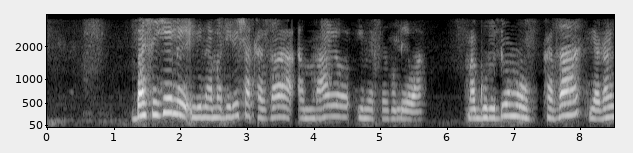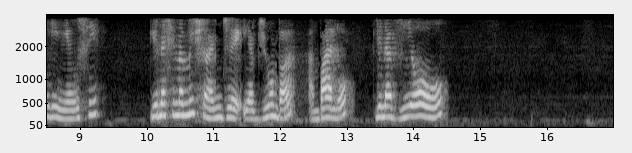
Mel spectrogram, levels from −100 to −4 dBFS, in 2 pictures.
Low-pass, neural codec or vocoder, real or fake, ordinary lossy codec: 3.6 kHz; codec, 44.1 kHz, 3.4 kbps, Pupu-Codec; fake; AAC, 16 kbps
